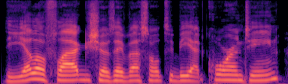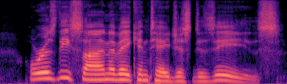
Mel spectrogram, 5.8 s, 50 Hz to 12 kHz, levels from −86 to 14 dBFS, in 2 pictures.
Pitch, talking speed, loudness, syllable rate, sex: 160 Hz, 190 wpm, -17 LUFS, 5.1 syllables/s, male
